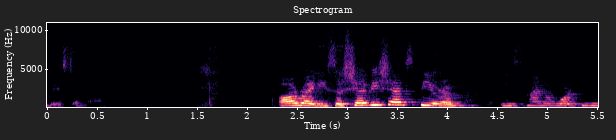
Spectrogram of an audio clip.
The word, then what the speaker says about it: Chebyshev: get the pronunciation because I want to say Chevy, I think it's Chebyshev, even though it's S-H-E-V at the end. I think it's pronounced as Chev.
